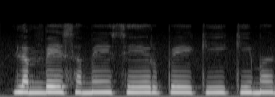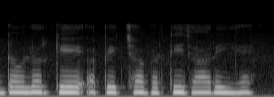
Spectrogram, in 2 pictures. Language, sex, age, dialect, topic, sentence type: Hindi, female, 36-40, Garhwali, banking, statement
